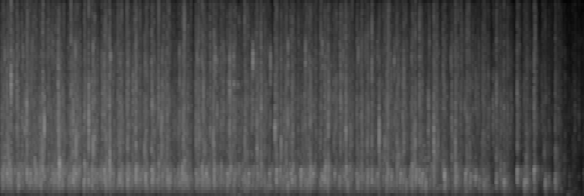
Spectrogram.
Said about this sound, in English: asking them to rise for a well-deserved round of applause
